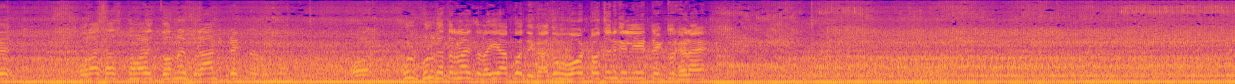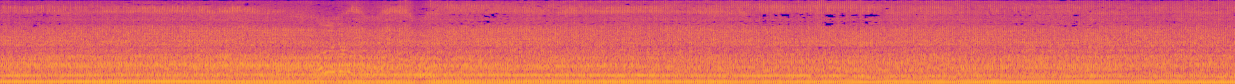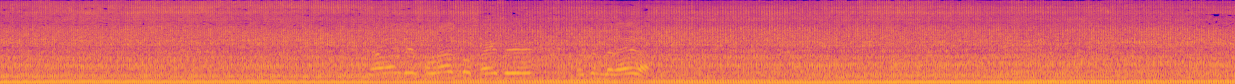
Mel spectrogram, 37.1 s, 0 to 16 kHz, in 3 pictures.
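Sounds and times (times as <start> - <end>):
tractor diesel engine under load: 0.0 - 37.0.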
